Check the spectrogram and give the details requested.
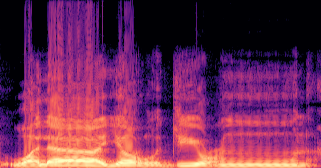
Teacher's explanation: عین بیچ والے حلق سے لاسٹ میں مد عارض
